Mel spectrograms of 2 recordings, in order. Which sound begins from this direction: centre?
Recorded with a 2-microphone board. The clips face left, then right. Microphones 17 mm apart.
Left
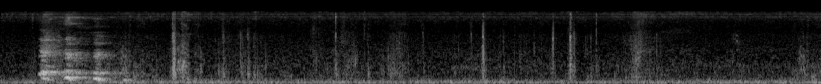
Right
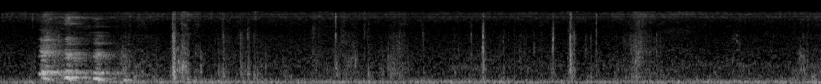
A giggle, at 0.4 s.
